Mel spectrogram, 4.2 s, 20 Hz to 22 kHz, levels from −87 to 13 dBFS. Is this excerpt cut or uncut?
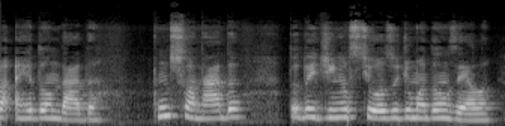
uncut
